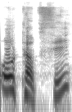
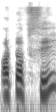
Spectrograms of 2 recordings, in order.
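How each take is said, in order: First: Autopsy said AW-tap-see, first syllable stressed; correct pronunciation. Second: Autopsy said o-TOP-see, the common mistake; wrong pronunciation. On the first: Teacher modelling the correct word for learners. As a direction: model the right vowel. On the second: Teacher contrasting learners' mistake, plainly. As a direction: show the wrong vowel. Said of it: "This is not". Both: Shown as a demonstration.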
